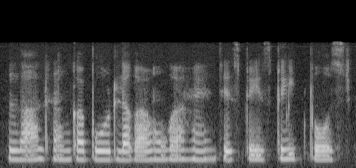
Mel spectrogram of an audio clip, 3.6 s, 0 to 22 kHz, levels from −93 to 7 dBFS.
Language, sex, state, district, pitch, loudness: Hindi, female, Rajasthan, Jaipur, 205 Hz, -18 LUFS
